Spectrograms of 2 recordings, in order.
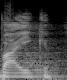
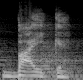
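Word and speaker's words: bike: दिया हो, ठीक है, आई लिखने के बाद अगर एक अक्षर के बाद ई लिखा हो तो इस आई का उच्चारण हमें आई के रूप में ही करना है, यानी इसको आई ही पढ़ा जाएगा यहाँ पे। ठीक है, आई। जैसे बी से हो गया ब, इस आई का उच्चारण आई हो गया बाई, के ई से क, लिखा है बाइक, इसे क्या पढ़ा जाएगा, बाइक।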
